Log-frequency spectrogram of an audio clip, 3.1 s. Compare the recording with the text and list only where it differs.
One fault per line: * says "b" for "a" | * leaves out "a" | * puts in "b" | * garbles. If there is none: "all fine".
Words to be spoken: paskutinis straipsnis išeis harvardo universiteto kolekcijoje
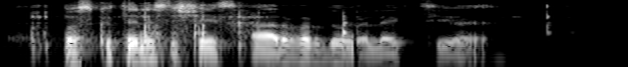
* leaves out "straipsnis"
* leaves out "universiteto"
